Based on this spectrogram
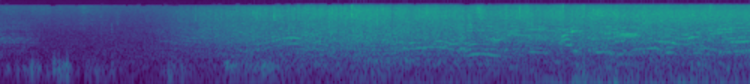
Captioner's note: animated chatter; hail hissing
